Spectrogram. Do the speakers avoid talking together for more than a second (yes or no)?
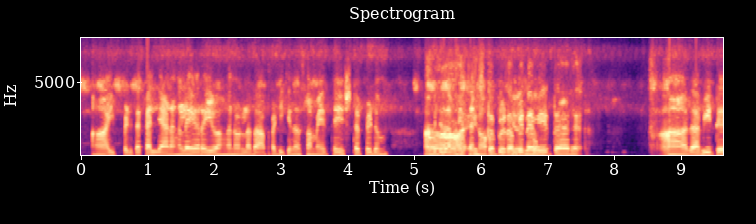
no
